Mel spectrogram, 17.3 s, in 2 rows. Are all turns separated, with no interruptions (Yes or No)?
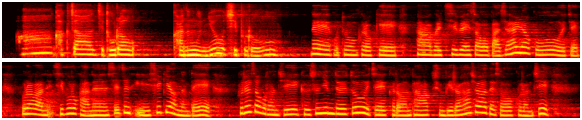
Yes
